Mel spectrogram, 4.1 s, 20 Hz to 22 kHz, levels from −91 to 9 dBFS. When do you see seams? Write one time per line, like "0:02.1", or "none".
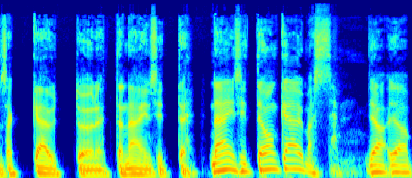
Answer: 0:02.0

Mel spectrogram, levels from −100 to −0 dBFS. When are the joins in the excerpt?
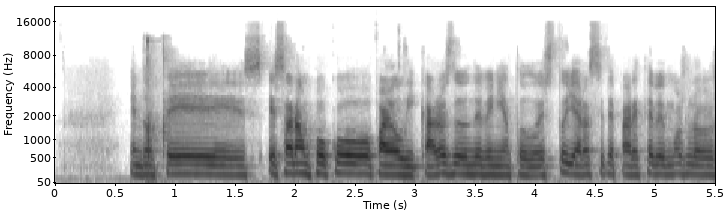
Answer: none

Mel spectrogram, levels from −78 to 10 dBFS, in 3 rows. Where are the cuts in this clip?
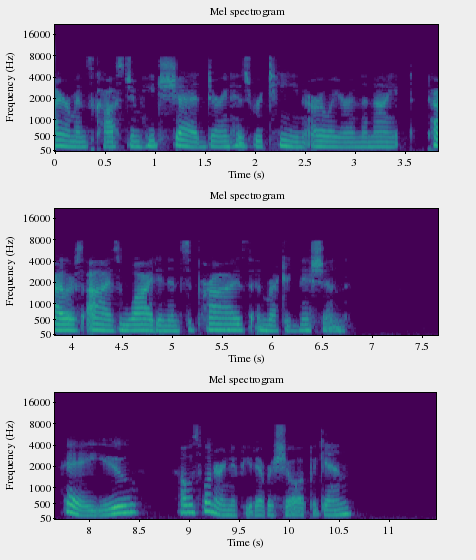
0:03.7

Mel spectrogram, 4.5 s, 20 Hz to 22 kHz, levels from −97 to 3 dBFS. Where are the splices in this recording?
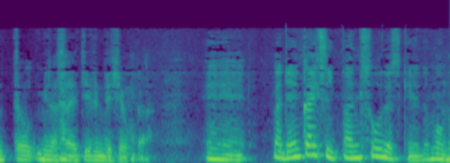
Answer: none

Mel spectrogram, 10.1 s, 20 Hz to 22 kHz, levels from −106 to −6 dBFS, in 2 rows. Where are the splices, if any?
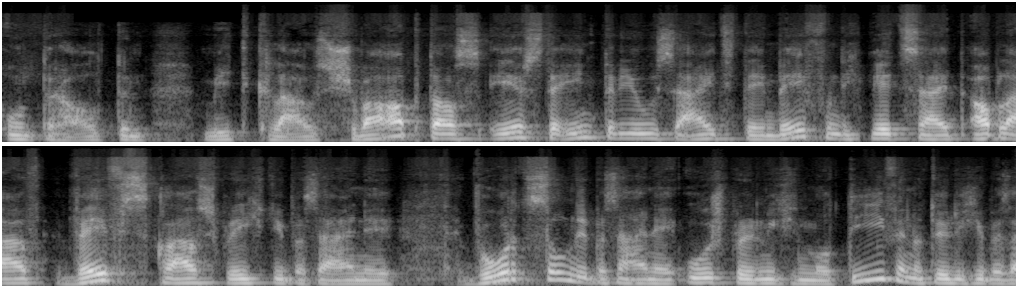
0:04.3
0:05.3
0:06.1
0:07.3

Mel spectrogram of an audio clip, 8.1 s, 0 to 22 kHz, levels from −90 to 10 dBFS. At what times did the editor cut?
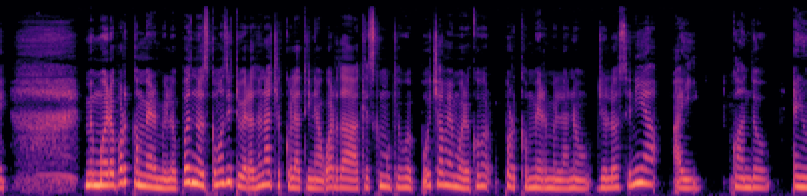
none

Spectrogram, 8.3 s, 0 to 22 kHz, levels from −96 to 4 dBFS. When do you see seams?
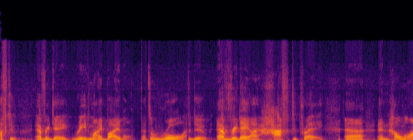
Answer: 0:02.7
0:03.7
0:04.2

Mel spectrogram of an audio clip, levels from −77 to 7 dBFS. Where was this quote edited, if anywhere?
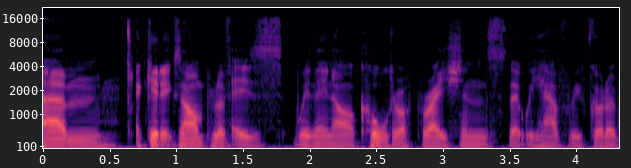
0:01.4
0:01.9
0:02.6

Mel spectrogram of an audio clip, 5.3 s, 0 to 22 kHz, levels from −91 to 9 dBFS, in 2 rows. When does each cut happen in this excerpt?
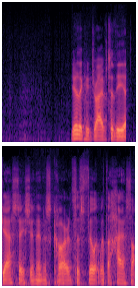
0:01.6
0:02.1
0:02.5

